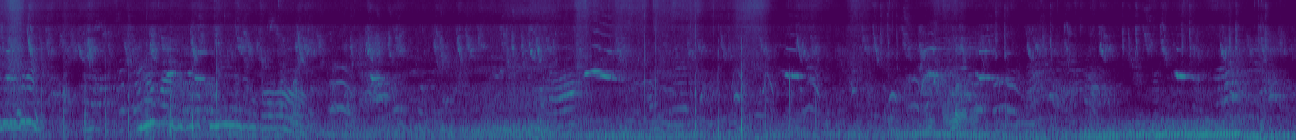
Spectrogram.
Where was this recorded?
in a residential area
